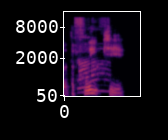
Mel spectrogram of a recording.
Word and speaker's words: Qi: call it the fleet key key is spelled Qi because we're redefining what a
